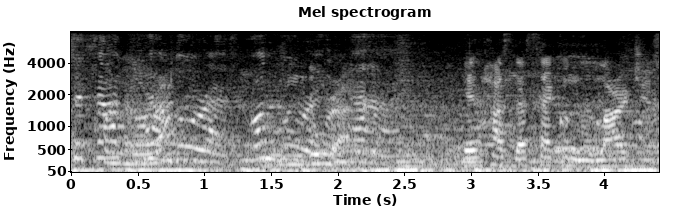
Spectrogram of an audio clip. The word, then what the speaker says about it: Honduras: How do you On the pronounce it? south Honduras? Honduras.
